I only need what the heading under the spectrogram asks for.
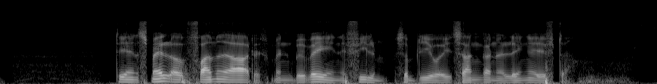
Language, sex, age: Danish, male, 41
